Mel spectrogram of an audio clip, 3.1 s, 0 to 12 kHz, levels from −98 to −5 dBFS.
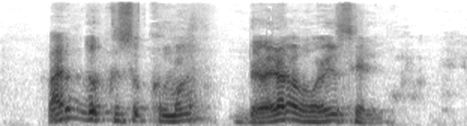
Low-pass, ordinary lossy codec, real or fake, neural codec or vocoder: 10.8 kHz; AAC, 32 kbps; fake; codec, 24 kHz, 1.5 kbps, HILCodec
